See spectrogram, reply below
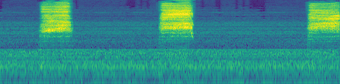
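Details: Three rough hissing screams from wild barn owl chicks devouring a large rabbit in their nest box, about one and a half seconds apart, over a constant low hum.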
